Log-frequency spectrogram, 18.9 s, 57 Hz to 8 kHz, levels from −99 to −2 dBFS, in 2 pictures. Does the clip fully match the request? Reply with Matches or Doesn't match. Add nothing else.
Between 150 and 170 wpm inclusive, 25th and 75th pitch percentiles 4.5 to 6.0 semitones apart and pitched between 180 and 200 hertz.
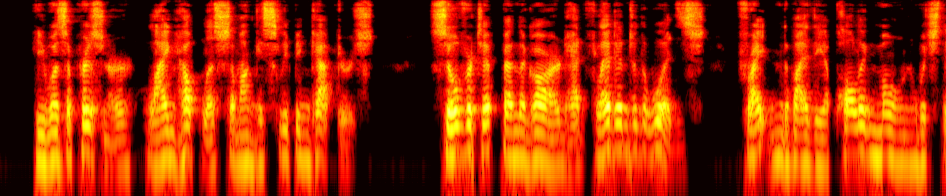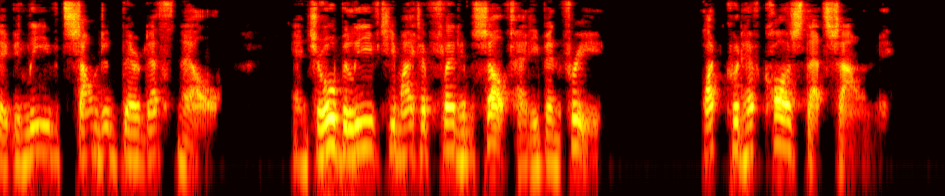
Doesn't match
